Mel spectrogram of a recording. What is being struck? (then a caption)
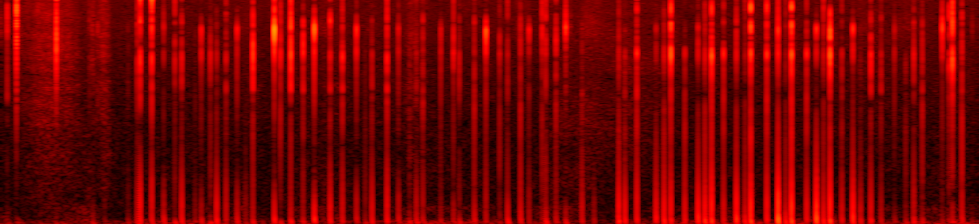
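Small glass perfume bottle. Long acrylic nails tap and scratch a small, pink-tinted glass perfume bottle, partly filled and held near the mic. Rapid, irregular sharp clicks dry out at once over a soft scratchy hiss, each tap bright at the top with a dull low thump underneath.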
